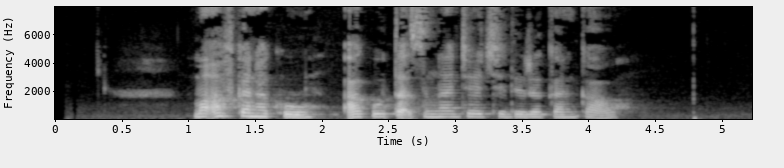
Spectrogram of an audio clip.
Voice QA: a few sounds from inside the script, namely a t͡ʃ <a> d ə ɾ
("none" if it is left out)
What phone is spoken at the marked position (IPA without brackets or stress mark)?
ə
